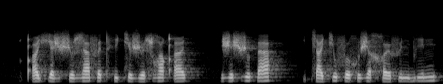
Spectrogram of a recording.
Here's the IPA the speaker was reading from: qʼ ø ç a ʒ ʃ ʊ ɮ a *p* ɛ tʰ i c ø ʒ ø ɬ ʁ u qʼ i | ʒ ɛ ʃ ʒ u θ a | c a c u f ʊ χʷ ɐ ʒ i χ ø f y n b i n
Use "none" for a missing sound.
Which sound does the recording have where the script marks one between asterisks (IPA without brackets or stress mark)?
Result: f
